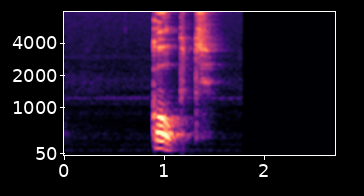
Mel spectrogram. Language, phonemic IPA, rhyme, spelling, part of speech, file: Dutch, /koːpt/, -oːpt, koopt, verb, Nl-koopt.ogg
- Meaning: inflection of kopen: 1. second/third-person singular present indicative 2. plural imperative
